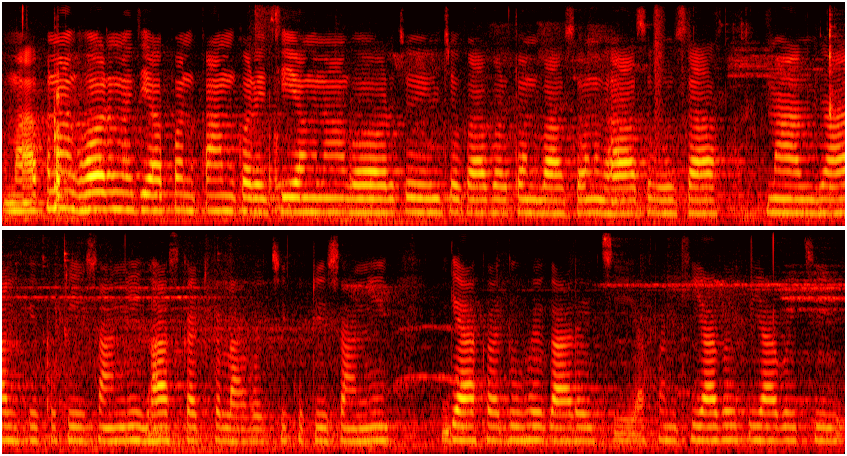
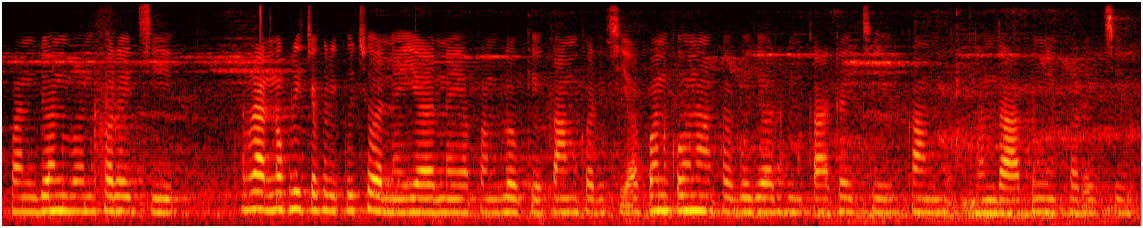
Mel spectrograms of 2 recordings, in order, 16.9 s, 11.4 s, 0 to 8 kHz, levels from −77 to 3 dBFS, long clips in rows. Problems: constant background noise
